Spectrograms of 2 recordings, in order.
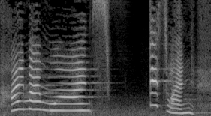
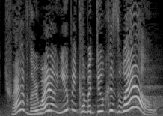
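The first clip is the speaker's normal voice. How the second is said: ordinary talk, nothing marked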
